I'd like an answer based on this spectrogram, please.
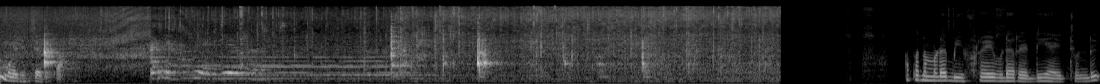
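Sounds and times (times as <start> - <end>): meat sizzling in a pan: 0.0 - 7.8
spatula knocking on pan: 0.4 - 0.7, 1.5 - 6.9.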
